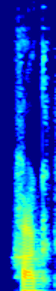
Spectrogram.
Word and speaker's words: Haq: Hay otro artículo muy interesante sobre la RDP, es el artículo de Hack y colaboradores, se escribe HAQ, Hack, eh, es un artículo del 2019 y podemos encontrar ahí una, una mayor profundización clínica sobre la RDP.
